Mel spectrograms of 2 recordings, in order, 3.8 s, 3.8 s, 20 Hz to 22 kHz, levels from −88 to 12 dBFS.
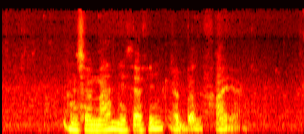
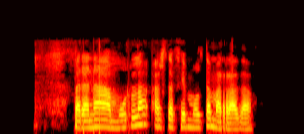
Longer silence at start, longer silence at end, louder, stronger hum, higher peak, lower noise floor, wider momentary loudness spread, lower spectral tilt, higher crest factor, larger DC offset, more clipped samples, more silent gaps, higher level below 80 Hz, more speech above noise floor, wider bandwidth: about the same, 0.55 s vs 0.6 s; about the same, 0.7 s vs 0.65 s; first, -14 LUFS vs -17 LUFS; neither; about the same, -2 dBFS vs -2 dBFS; about the same, -41 dBFS vs -38 dBFS; second, 7 LU vs 11 LU; about the same, -7 dB/octave vs -6 dB/octave; about the same, 14 dB vs 18 dB; neither; neither; neither; first, -46 dBFS vs -56 dBFS; first, 29 dB vs 22 dB; first, 17 kHz vs 7.6 kHz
